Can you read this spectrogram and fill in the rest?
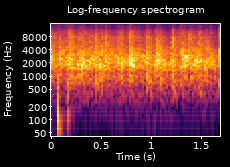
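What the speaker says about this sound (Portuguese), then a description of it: "Então, uma salva de palmas," A lecture audience bursts into steady, dense applause, many hands clapping loudly and evenly throughout with no talk.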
